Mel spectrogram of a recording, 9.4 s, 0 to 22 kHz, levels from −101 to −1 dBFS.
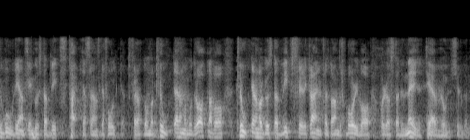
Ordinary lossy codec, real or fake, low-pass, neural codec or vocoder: AAC, 32 kbps; fake; 7.2 kHz; codec, 24 kHz, 3 kbps, HILCodec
